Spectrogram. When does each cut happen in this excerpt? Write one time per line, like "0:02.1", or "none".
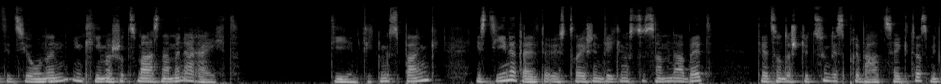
none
